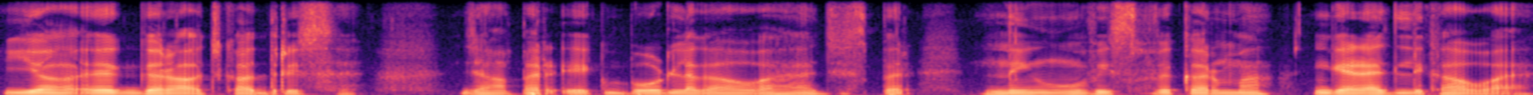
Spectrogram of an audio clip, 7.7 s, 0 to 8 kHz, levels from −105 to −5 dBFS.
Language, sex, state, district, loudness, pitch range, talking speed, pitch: Hindi, male, Jharkhand, Garhwa, -20 LUFS, 110-115 Hz, 165 wpm, 110 Hz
